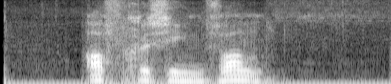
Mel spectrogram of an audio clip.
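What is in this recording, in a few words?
"afgezien van", Dutch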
